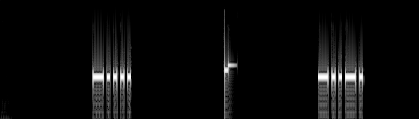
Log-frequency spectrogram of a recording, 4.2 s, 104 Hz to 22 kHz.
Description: Morse code, heard as a keyed tone, about 36 wpm, 700 Hz. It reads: 6 /
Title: Single Character (Letter:Number:Punctuation:Prosign) Alt 35wpm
